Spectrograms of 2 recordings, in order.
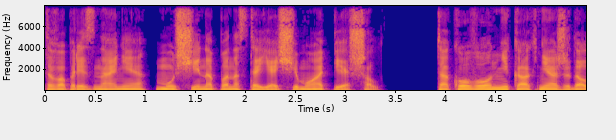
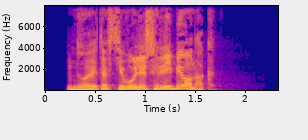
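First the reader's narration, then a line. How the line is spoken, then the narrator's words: Warrior's heated exclamation. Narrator (Russian): горячо воскликнул воитель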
